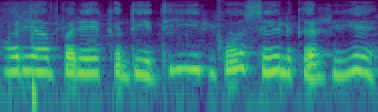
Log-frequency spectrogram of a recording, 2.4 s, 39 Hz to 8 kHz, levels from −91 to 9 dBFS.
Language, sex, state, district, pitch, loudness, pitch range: Hindi, male, Himachal Pradesh, Shimla, 260 Hz, -16 LUFS, 215-275 Hz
